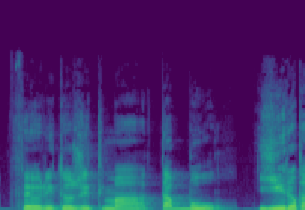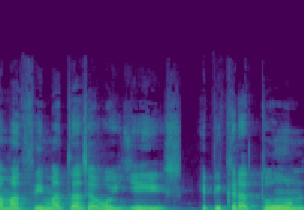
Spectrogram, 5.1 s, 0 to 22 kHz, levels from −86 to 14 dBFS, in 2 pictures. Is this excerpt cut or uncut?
cut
